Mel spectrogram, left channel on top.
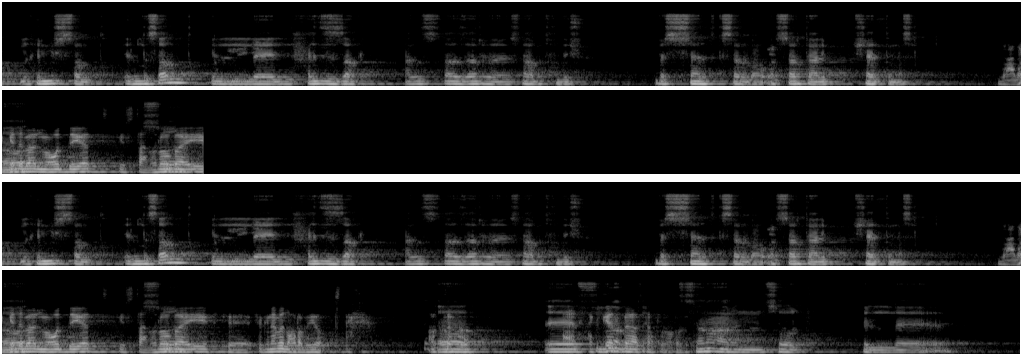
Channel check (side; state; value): left; drops out; at 12.2 s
